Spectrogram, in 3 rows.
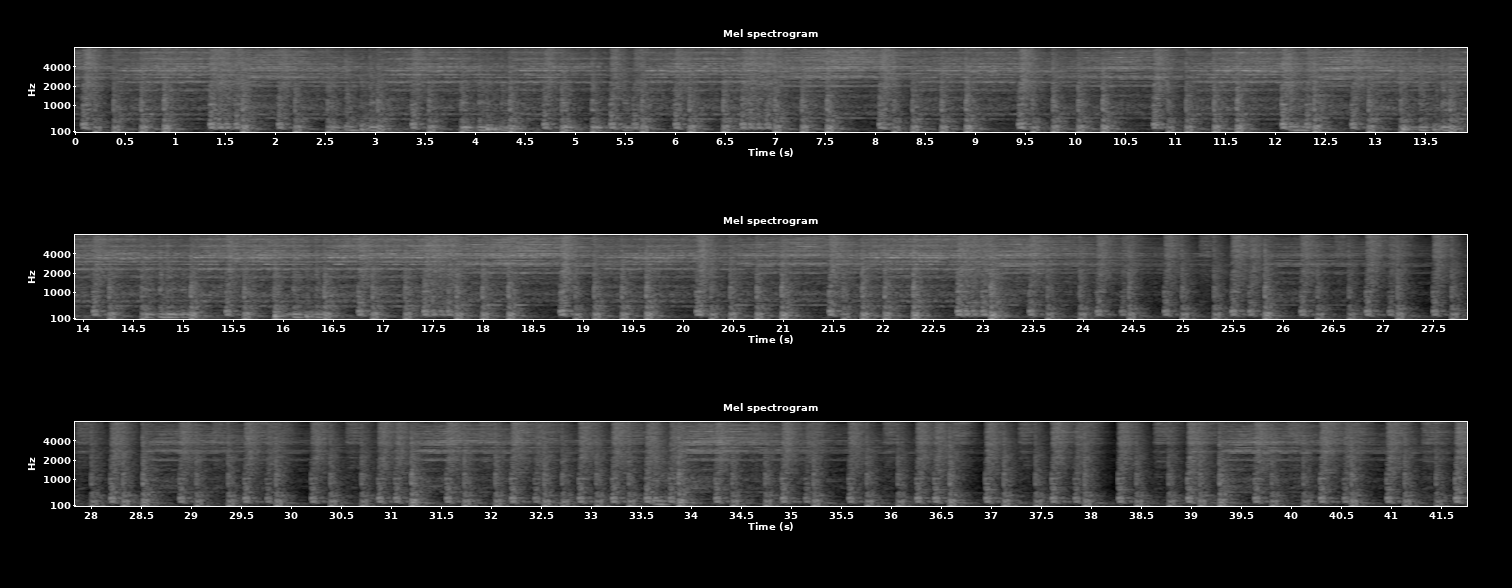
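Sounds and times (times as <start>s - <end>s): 
drums recorded with omni PZM microphone: 0.0s - 41.7s.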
